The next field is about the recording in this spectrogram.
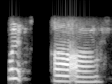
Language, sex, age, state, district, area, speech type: Assamese, female, 30-45, Assam, Morigaon, rural, conversation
